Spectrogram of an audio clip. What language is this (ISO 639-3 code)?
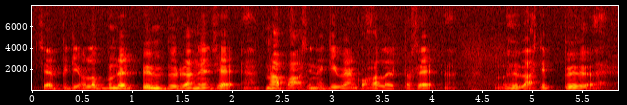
fin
